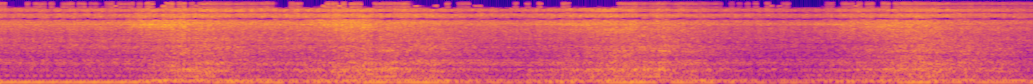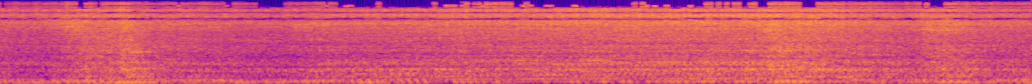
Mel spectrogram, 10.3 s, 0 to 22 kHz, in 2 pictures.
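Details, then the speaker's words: Long-neglected V8 dually truck, bought in 2021, just after a valve adjustment to cure lifter tap: it idles evenly and revs cleanly with a steady deep burble and no top-end ticking, sounding a lot smoother; vacuum leaks were found afterward. "Just enough that we can not hear the lifter tap. Yeah. That sounds nice. Sounds a lot smoother."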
